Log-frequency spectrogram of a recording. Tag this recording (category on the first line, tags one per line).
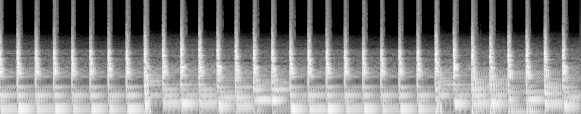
Music > Solo instrument
string
bass
guitar
pluck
